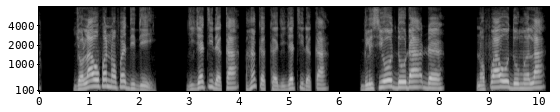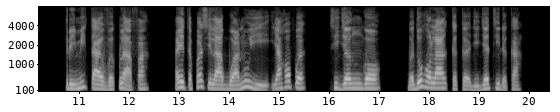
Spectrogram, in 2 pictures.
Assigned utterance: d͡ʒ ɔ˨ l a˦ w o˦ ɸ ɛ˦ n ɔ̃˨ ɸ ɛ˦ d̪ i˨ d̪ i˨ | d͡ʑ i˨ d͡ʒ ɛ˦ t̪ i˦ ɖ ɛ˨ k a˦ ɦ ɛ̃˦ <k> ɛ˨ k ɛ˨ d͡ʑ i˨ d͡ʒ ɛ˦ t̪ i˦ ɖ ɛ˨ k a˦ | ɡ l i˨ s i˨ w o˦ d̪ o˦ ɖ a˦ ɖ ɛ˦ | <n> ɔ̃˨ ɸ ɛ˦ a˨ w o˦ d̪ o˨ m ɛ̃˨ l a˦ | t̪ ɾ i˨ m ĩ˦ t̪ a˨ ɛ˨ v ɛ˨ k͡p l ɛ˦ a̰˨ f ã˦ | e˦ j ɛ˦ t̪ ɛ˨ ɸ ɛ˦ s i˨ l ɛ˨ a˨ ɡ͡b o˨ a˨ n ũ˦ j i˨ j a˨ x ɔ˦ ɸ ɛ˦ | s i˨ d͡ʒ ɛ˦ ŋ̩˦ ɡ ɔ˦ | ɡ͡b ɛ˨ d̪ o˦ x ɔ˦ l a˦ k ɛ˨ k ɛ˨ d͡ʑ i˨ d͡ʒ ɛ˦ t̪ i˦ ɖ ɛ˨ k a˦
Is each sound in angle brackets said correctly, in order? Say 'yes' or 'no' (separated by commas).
yes, yes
